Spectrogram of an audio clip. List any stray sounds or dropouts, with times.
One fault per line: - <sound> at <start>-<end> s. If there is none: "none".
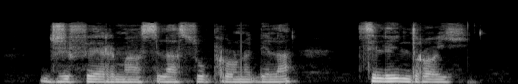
none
